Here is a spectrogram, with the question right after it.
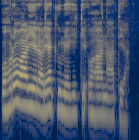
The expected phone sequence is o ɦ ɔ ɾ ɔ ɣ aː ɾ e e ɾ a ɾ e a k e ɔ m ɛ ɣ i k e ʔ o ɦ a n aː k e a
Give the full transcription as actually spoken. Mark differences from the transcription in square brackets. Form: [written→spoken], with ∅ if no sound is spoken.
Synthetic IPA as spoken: o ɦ ɔ ɾ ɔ [ɣ→w] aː ɾ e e ɾ a ɾ e a k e [ɔ→u] m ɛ ɣ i k e ʔ o ɦ a n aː [k→t] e a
